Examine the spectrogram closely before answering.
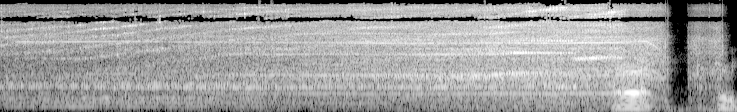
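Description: A cordless drill whirs steadily, its whine slowly rising in pitch.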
